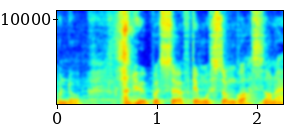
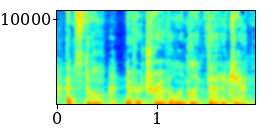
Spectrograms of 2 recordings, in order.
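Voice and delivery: put-on girly cartoon character voice; 3 semitones higher than usual. After a rough portal trip, Diancie answers Hoopa in a girl voice. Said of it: "my girl voice for Diancy".

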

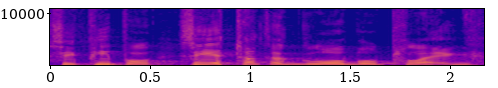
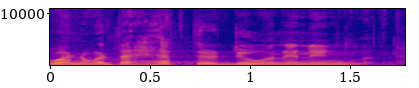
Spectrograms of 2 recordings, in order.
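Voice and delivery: plain

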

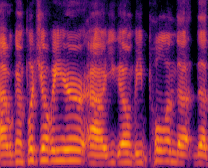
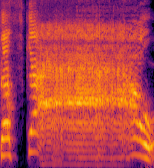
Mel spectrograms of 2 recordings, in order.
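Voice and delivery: very loud, all-out scream at top of voice; 3 semitones lower, 9 dB louder than usual. Retelling what she shouted in the car with the speaker, retelling a scream. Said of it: "Like screaming like this".

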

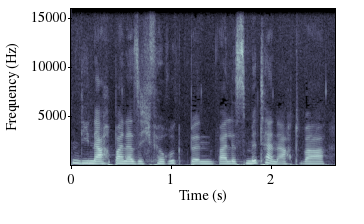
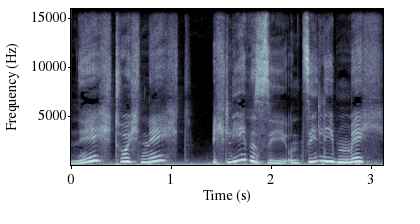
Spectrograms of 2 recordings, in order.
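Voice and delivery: shrill, very high scream; 9 semitones higher, 4 dB louder than usual. Reading a character's retort to a man mocking their parents, screaming. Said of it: "schrie Emily".

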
